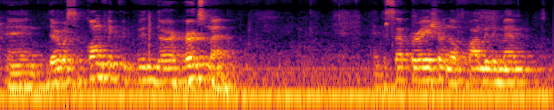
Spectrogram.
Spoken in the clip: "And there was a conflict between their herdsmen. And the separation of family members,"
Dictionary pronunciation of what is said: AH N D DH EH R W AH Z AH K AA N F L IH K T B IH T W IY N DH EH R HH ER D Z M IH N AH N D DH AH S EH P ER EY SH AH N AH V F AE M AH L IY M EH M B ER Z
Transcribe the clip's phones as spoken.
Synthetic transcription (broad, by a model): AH N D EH R W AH S AH K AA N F L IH K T B IH T W IY N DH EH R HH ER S M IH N AH N D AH S EH P ER EY SH AH N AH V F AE M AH L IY M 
